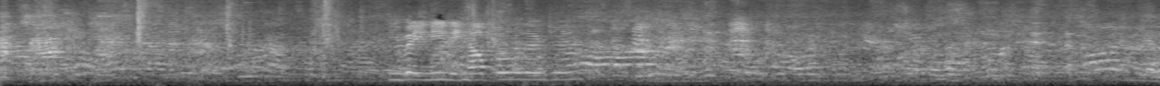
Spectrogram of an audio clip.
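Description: A crowd of men and women chat and murmur nearby.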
